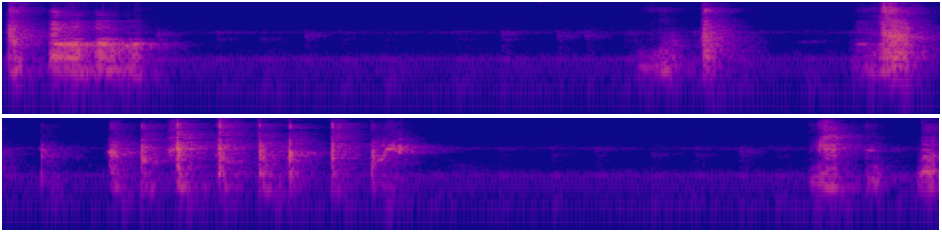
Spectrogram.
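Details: Six-month-old young Javan myna that imitates speech: a harsh opening burst, then clustered raspy, chattering syllables around the middle and a final pair of scratchy notes, separated by quiet gaps indoors.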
